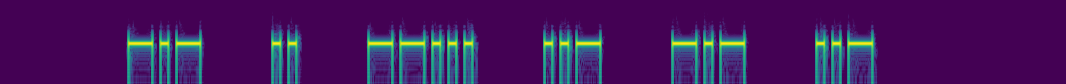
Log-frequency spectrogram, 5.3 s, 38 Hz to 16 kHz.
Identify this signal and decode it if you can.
Morse code, heard as a keyed tone, about 30 wpm, spaced as for 17 wpm, 700 Hz. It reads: KI7UKU
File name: Lesson 37g - Letter x - Call Signs 30wpm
